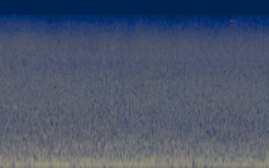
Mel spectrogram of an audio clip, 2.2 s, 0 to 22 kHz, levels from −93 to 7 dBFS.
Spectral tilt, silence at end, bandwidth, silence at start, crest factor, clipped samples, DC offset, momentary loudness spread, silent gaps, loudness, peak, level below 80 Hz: -4 dB/octave; 0 s; 16 kHz; 0 s; 12 dB; under 0.1%; under 0.1%; 2 LU; none; -37 LUFS; -24 dBFS; -40 dBFS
